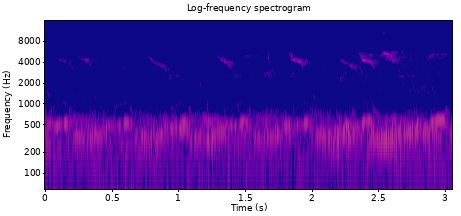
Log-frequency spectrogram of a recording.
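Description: A pair of Rajshahi highflyer pigeons coo in low, throaty murmurs close by, with faint higher chirps from other birds scattered over the top.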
